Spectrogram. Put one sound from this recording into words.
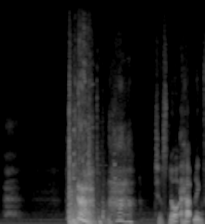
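A man kicks a wooden door with heavy thuds.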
